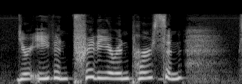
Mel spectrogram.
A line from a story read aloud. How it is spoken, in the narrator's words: Samantha added nervously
